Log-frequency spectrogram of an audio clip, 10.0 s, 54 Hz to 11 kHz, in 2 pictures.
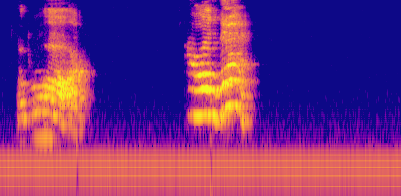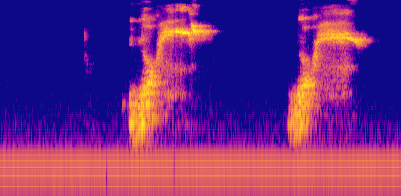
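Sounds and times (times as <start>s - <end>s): parrot calls rising to high note: 6.6s - 7.7s, 8.6s - 9.6s.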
